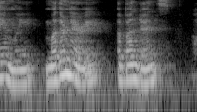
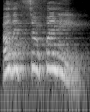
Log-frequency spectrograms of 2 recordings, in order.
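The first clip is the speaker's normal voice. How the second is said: amused; 7 semitones higher, 8 dB louder than usual. Real, not acted. Amused at herself.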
